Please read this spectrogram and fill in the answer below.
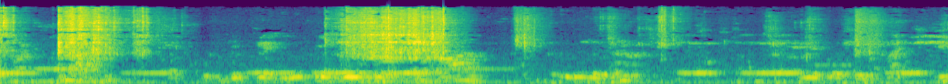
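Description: Steel mason's trowel scraping and clinking against a metal pan of cement mortar. There are two longer scrapes, one about half a second in and one around two to three seconds in, with lighter taps and knocks between.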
